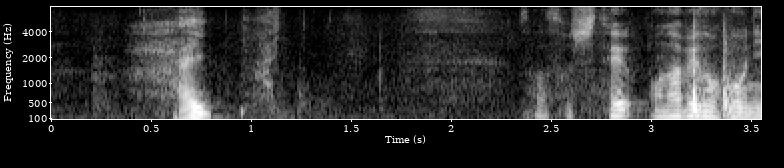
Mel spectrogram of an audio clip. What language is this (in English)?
Japanese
